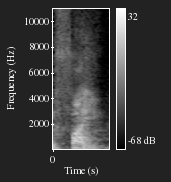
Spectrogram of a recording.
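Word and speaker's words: φ: এটাকে আমরা বলি, দেখো সিম্বলটা হয় এরকম, এটাকে আমরা বলি ফাই, ঠিক আছে, PHI ইংরেজিতে বললে।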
